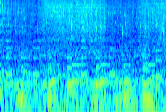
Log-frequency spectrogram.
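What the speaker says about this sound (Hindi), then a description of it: "अब हमारा मैरिनेट किया हुआ चिकन जो है इसमें डालेंगे।" Marinated chicken frying in hot oil on a low gas flame, a dense and steady sizzle and crackle close by that holds throughout with no break, and no voices.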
